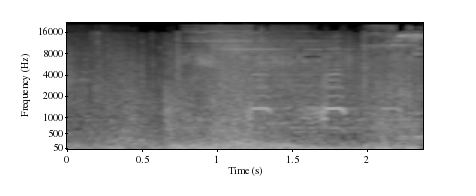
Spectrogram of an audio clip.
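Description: A cartoonish goose honk sound effect plays in the MTG Arena card game when a goose card enters play, a couple of short honks over a steady bed of game background noise.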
